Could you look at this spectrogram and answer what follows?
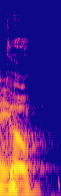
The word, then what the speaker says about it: Pacheco: But they have somebody, Pacheco. I forgot how you pronounce his last name. – Pacheco. – Yeah. – Isaiah Pacheco.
